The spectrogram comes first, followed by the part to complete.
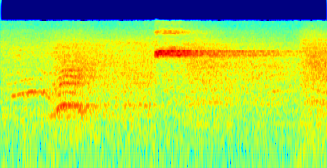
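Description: A referee's whistle blown once, a single steady high note of under a second that starts a little past the middle, after shouts from players on the pitch.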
